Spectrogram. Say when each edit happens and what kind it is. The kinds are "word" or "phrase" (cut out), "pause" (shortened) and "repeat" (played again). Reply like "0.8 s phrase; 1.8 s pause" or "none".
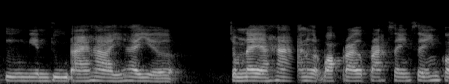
none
